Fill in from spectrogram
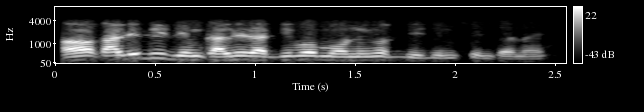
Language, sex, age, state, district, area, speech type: Assamese, male, 60+, Assam, Udalguri, rural, conversation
